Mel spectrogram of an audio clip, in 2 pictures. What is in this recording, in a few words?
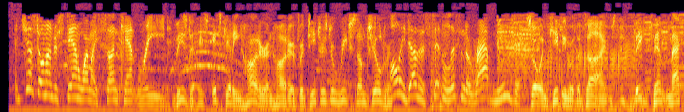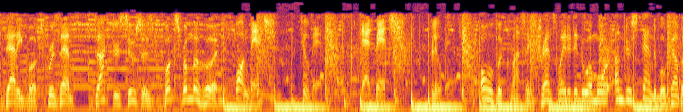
Commercials rapseuss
